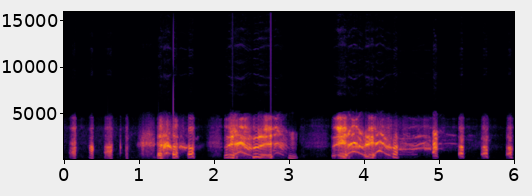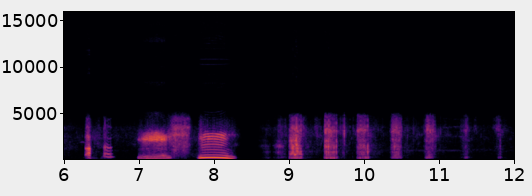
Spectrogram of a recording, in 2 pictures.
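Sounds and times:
donkey breathing hard: 8.6s - 11.0s.

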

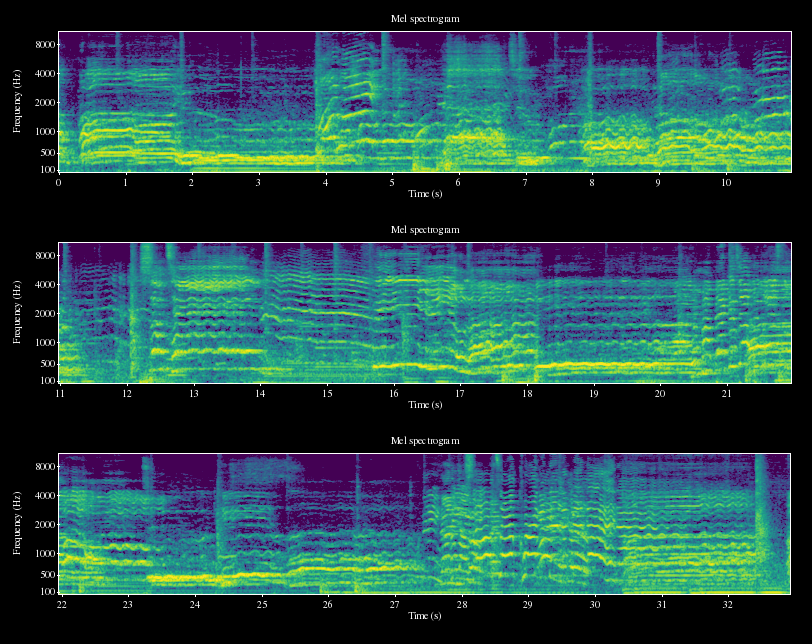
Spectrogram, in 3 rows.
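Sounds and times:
women singing gospel together: 0.0s - 32.9s
electric bass and drums: 1.8s - 8.2s.

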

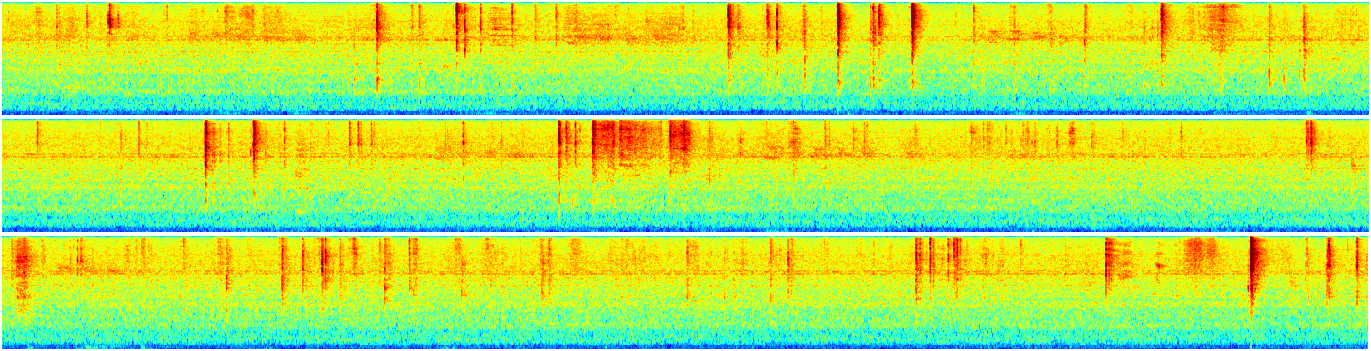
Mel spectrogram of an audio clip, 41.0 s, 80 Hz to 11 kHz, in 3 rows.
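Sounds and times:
steady background hiss: 0.0s - 41.0s.

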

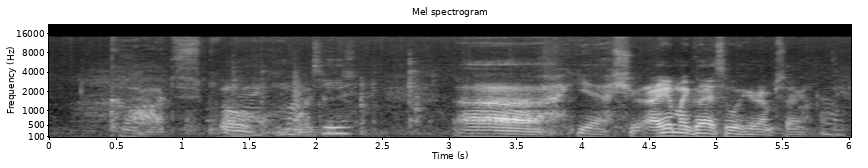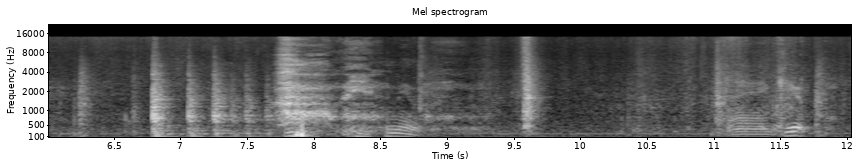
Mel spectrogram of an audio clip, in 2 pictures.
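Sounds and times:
hard object tapping: 6.7s - 8.0s.

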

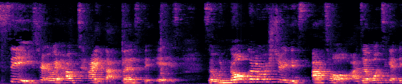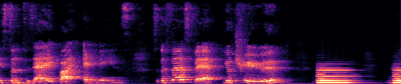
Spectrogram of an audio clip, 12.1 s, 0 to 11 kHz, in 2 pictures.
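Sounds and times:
woman speaking: 0.0s - 10.4s.

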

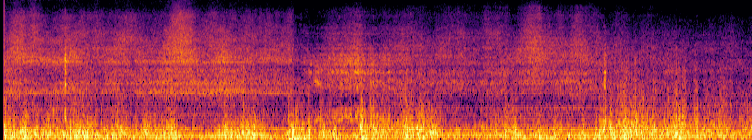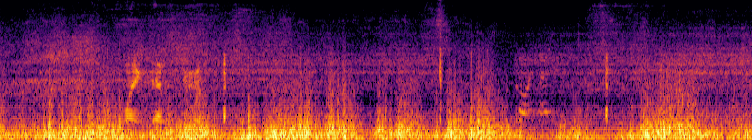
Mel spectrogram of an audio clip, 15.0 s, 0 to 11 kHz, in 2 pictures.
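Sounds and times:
diesel engines droning: 0.0s - 15.0s.

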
